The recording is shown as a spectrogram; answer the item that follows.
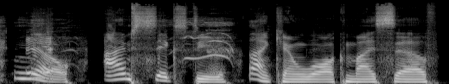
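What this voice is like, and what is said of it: Deliberately bad character voice. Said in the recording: “do a shittier voice”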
